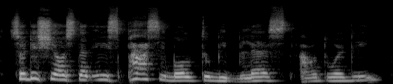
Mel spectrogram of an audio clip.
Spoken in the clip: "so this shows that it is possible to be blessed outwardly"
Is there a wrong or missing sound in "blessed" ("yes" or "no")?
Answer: no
